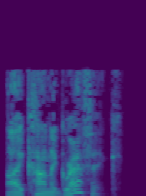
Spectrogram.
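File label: "iconographic", British English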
